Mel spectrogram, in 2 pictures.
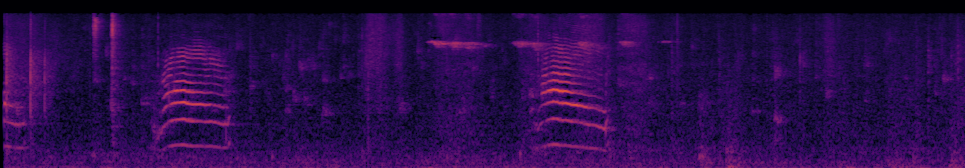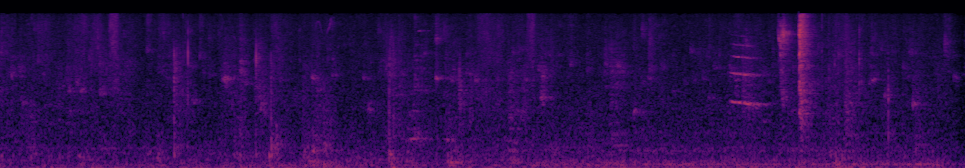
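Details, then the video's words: Pet cat named Maxi meowing indoors: two clear, drawn-out meows with stacked harmonics, near the start and again around the fifth second, then mostly quiet room noise with a few faint clicks and a brief sharp sound near the end. "Tik Tok Cat Maxi is Meow Meow | Katze macht Meow Meow"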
